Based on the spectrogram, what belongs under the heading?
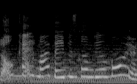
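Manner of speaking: high, quick motherly declaration; proud mother. Retold or imitated. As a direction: mom announcing her child's future. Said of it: "She said".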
